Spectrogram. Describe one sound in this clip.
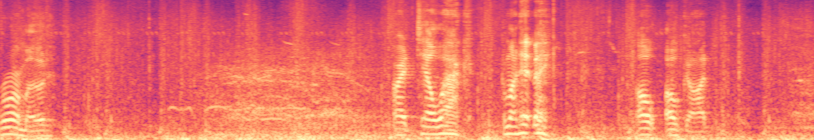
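Large creatures let out loud, wavering bellowing calls.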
